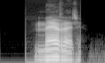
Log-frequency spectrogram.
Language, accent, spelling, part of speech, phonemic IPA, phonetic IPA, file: Armenian, Eastern Armenian, մեղր, noun, /ˈmeʁəɾ/, [méʁəɾ], Hy-մեղր.ogg
- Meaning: honey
